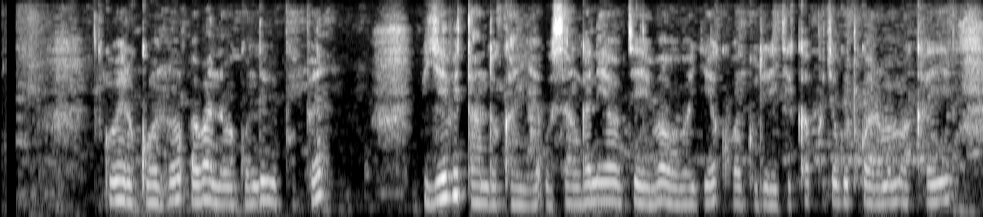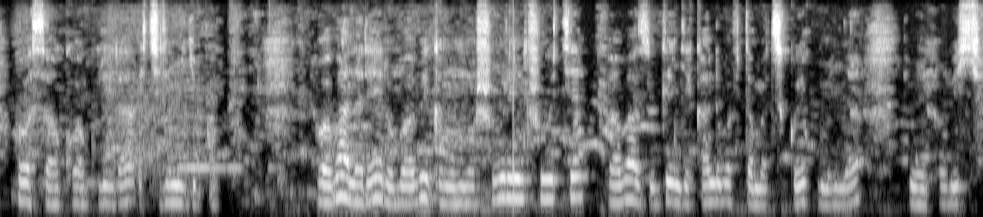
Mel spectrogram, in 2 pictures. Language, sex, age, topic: Kinyarwanda, female, 18-24, education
